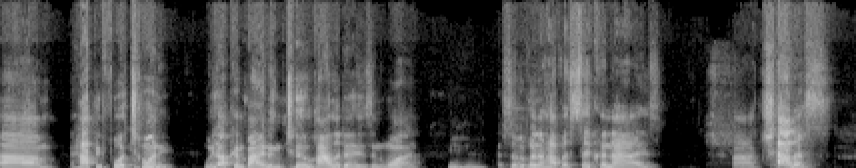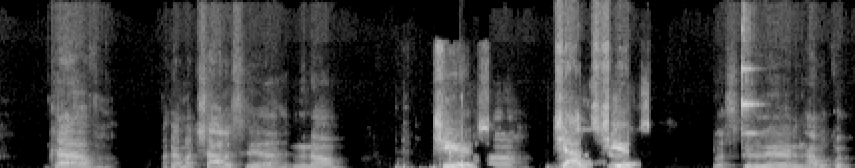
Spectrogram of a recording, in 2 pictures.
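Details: Real adult man who is deaf and cannot hear his own enunciation, with a speech impediment caused by his deafness; deaf speech.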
